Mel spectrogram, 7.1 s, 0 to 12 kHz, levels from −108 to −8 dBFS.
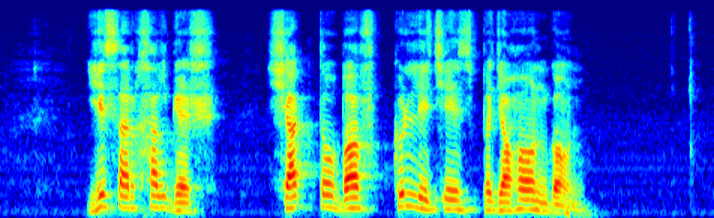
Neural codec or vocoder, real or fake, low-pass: vocoder, 22.05 kHz, 80 mel bands, WaveNeXt; fake; 9.9 kHz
